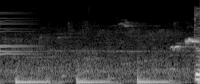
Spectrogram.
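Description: Background music with a low bass note repeating about every 0.6 s. A warbling, whistle-like high tone fades out just after the start.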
